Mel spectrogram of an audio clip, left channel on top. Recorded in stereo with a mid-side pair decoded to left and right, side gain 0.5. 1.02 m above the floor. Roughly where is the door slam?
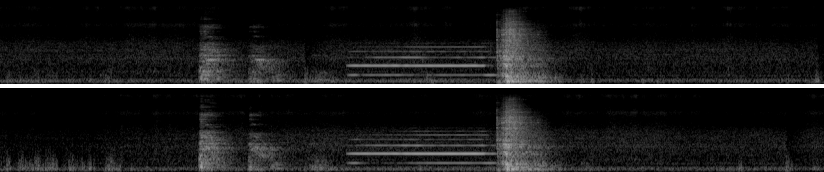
Ahead.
